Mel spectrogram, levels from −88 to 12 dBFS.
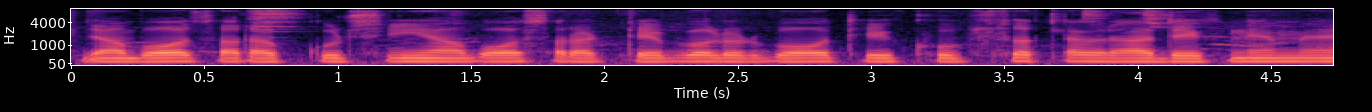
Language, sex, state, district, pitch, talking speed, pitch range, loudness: Hindi, male, Jharkhand, Deoghar, 130 Hz, 200 wpm, 130-135 Hz, -16 LUFS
